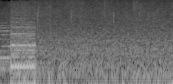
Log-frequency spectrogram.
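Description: Steady video game rain patters on a surface throughout, with a brief low synthetic hum near the start.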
